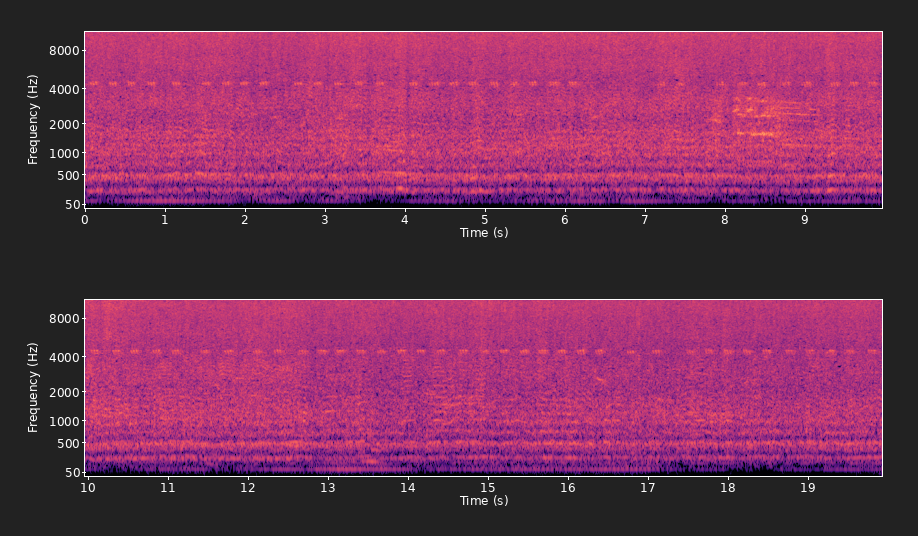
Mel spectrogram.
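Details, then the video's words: Many bees hum in a steady natural buzz, layered with a deeper low droning band that swells and fades at intervals, and a faint regular high-pitched pulse behind. "bees therapy relaxing natural buzzing sound"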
